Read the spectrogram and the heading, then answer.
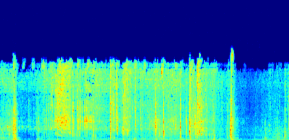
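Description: A car driving along on the roughly ten-minute drive to the GAEC La Baie des Champs farm, heard from inside: a steady rumbling road noise with occasional thumps and rattles from bumps, fairly loud, with no one talking.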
